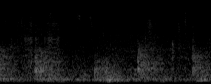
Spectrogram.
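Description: Footsteps of hard shoes on a stage floor, a few separate knocks, with faint murmuring voices underneath.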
